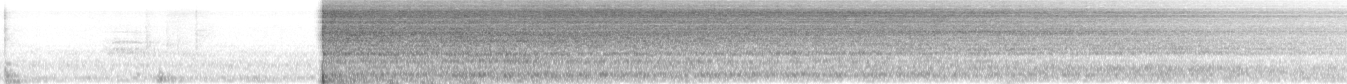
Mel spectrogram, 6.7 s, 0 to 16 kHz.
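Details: RIDGID 18V cordless air compressor (Gen5X brushless motor), safety valve pin pulled by hand. A sudden sharp hiss of escaping air fades over about five seconds; the safety valve vents normally.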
